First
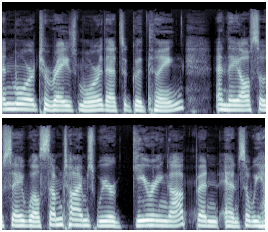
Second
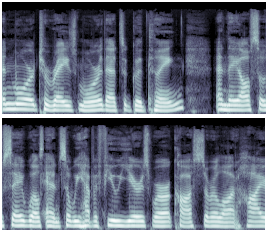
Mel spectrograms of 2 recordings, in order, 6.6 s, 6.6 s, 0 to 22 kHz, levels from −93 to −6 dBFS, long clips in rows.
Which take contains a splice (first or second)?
second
